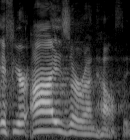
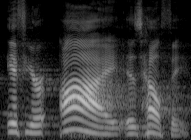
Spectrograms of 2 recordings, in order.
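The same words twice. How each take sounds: First: "eyes" marked plural, firm contrast; stress on eyes. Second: "eye" held slow and louder, singular; stress on eye. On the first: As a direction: set "eyes" against the single eye. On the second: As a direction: lean slowly on "eye", just one. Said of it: "one singular eye". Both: Shown as a demonstration.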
